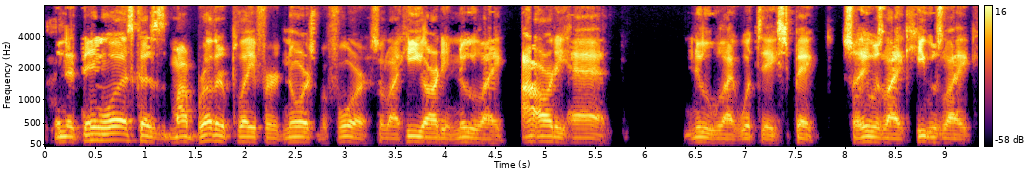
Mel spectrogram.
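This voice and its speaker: A man in his early twenties, a college basketball player answering interview questions in a casual, slangy way, often saying "you know". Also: deep voice. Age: early 20s. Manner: informal, slangy, frequent 'you know'.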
